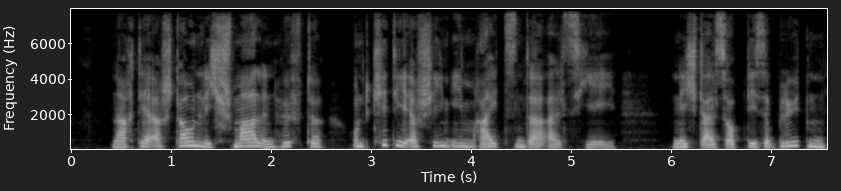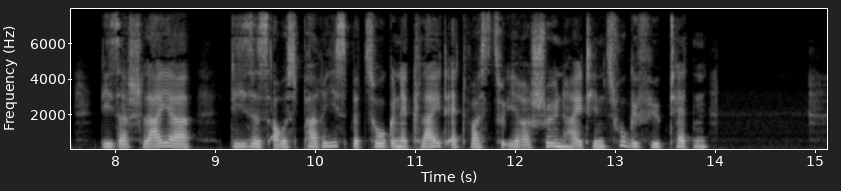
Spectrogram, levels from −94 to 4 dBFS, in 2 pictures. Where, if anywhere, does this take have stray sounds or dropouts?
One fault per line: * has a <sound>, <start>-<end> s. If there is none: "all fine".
all fine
